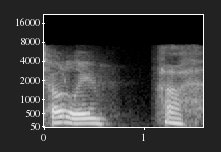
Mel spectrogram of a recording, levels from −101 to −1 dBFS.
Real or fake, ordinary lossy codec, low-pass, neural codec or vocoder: real; AAC, 32 kbps; 7.2 kHz; none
